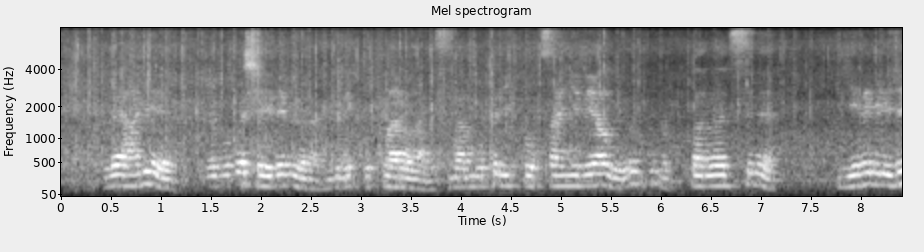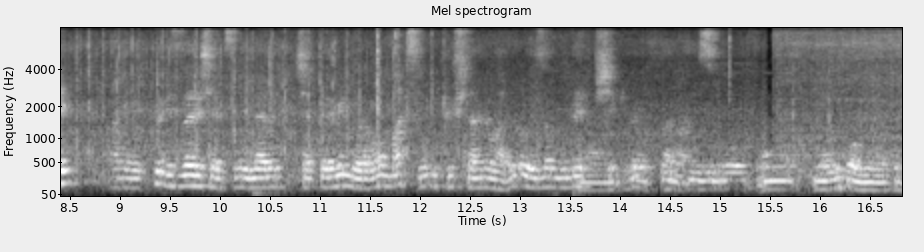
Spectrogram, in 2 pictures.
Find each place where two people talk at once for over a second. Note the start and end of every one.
13.6-15.0

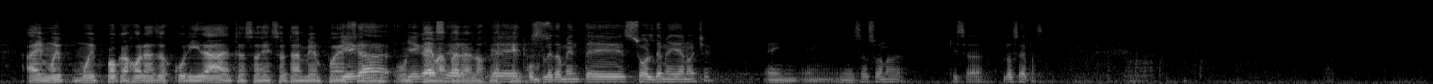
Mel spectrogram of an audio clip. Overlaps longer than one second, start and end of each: 3.4-5.5

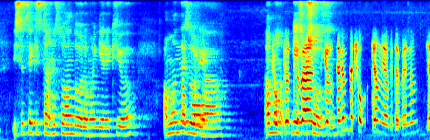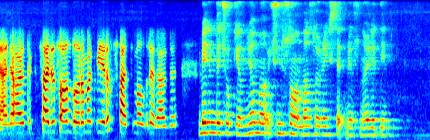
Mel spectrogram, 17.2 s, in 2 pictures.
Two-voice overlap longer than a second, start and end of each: 5.4-6.8

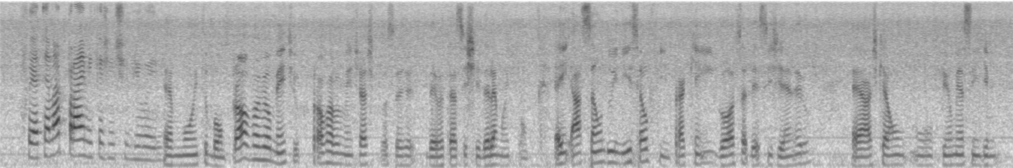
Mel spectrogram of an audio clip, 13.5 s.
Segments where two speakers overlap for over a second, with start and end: none

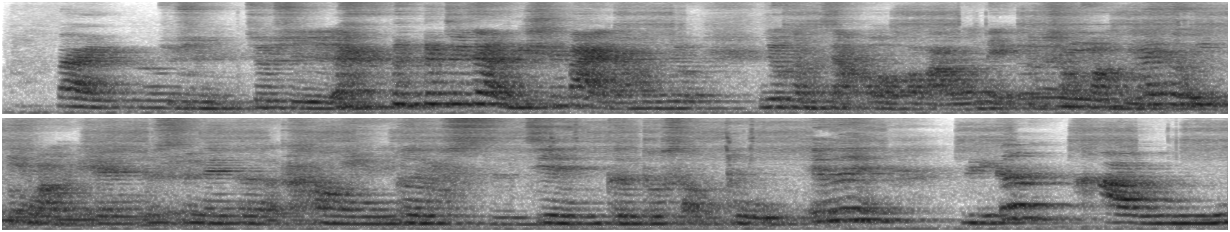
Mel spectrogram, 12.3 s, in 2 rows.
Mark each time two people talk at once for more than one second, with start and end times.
5.1-8.4

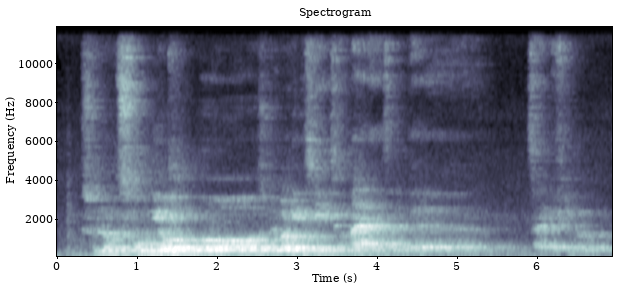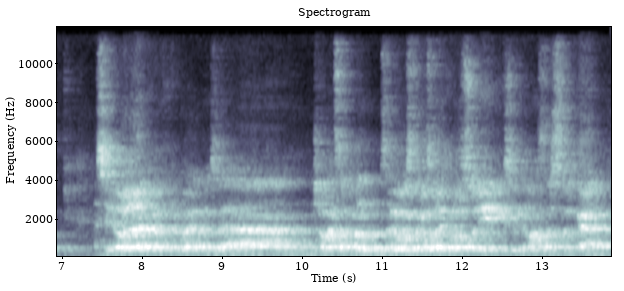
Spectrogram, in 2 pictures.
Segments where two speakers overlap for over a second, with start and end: none

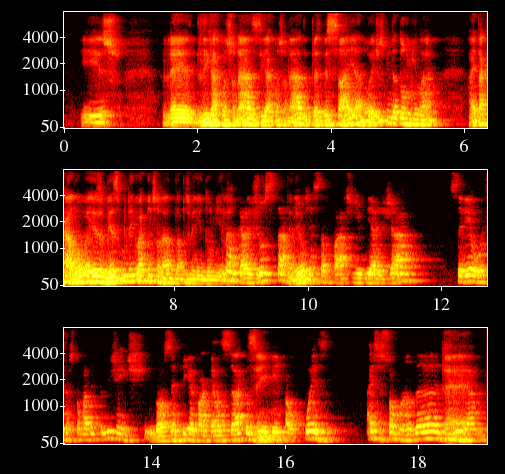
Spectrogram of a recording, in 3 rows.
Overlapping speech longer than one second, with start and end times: none

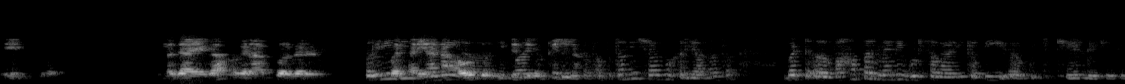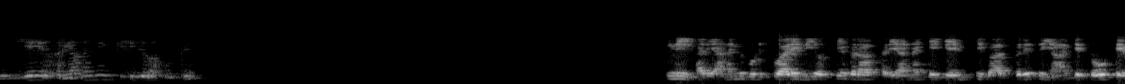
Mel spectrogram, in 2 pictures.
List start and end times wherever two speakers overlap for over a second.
3.8-5.8

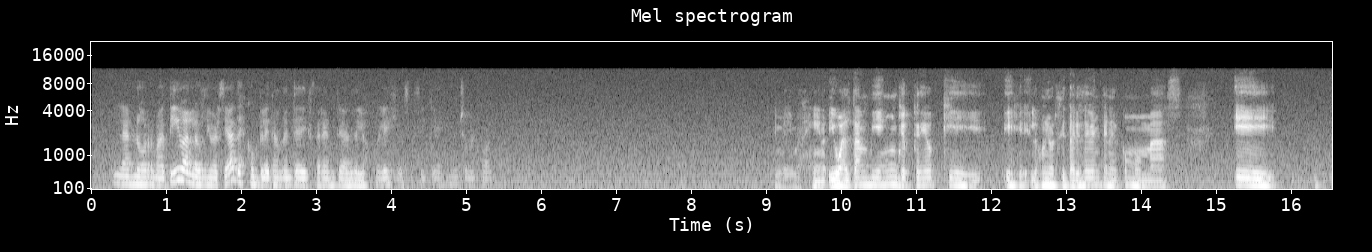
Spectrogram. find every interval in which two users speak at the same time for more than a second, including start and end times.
none

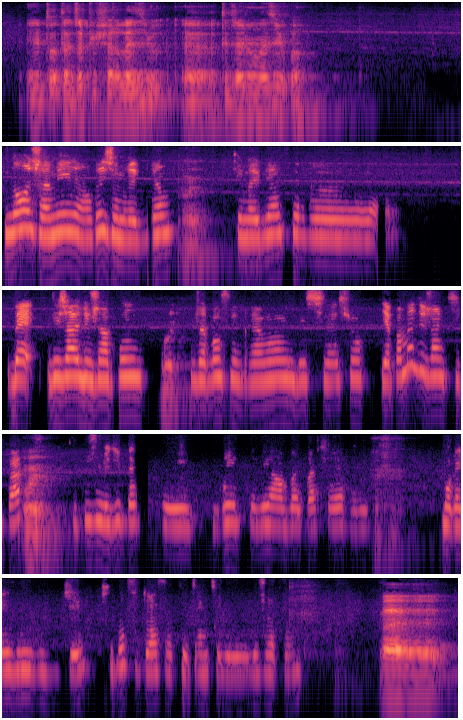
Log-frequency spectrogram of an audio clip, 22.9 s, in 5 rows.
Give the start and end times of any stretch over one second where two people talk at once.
none

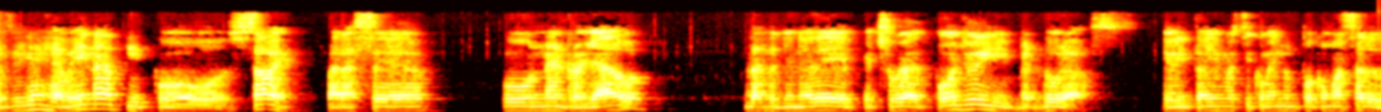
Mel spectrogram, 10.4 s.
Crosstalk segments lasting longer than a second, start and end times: none

